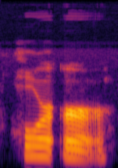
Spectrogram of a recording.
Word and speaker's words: horror: i could say horror when you say then your tongue is curled back for the r keep it hold it there and make er again horror it's the same as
